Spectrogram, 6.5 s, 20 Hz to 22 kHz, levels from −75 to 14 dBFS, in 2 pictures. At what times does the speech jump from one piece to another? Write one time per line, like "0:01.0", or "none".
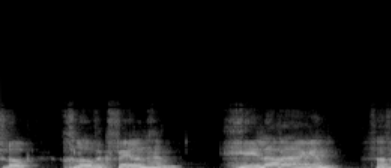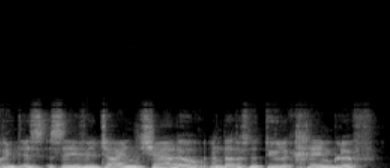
0:03.0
